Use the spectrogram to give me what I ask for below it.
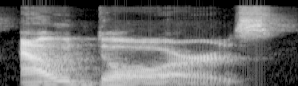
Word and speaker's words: outdoors: Outdoors. OK, outdoors. Et on n'oublie pas le S à l'écrit qui nous donne un Z à la fin.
